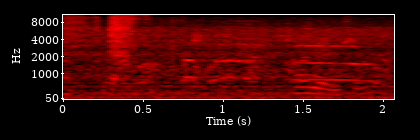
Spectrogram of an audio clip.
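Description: A rooster crowing in the background, a drawn-out call over low murmuring voices.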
